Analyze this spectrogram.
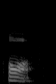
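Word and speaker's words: ق: instead of one dot this one is called cough guttural Q I would call it cough cough sometimes when pronouncing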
